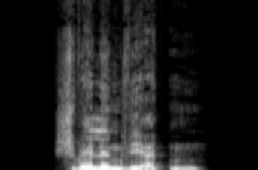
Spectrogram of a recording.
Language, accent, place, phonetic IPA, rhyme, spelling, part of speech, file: German, Germany, Berlin, [ˈʃvɛlənˌveːɐ̯tn̩], -ɛlənveːɐ̯tn̩, Schwellenwerten, noun, De-Schwellenwerten.ogg
- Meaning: dative plural of Schwellenwert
